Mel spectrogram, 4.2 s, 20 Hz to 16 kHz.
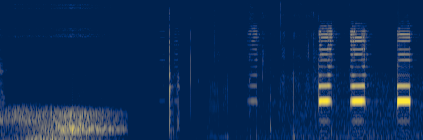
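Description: A short, low, noisy sound effect lasting about a second, which cuts off abruptly. Near the end, a Nokta/Makro Simplex+ metal detector with an SP24 coil gives short, repeated beeps about three a second, signalling a target that reads in the 90s.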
